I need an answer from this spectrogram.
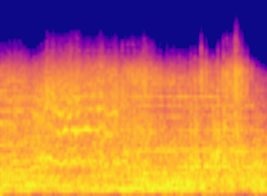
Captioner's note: tires squeal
